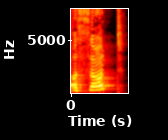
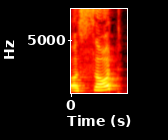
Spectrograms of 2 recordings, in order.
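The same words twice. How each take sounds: No difference in how they are said.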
